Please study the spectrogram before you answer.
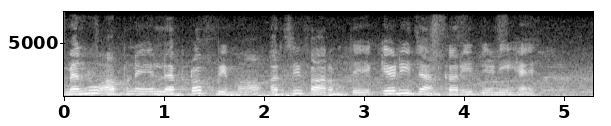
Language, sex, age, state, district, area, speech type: Punjabi, female, 45-60, Punjab, Fazilka, rural, read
